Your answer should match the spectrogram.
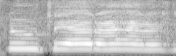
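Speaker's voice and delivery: lightly voiced high kid; a child pleading with dad; child's plea. Dad lightly imitating his child explaining something. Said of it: "something like".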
